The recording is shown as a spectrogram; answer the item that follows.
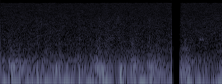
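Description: Steady low rumble with hiss, the background noise of a crowded room picked up by the microphone, broken by a brief dropout near the end.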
